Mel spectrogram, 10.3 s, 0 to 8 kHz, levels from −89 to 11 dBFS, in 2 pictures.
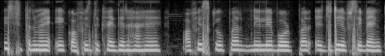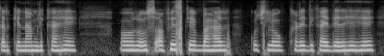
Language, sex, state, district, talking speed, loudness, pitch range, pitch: Hindi, female, Bihar, Muzaffarpur, 200 wpm, -17 LUFS, 210-225 Hz, 215 Hz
